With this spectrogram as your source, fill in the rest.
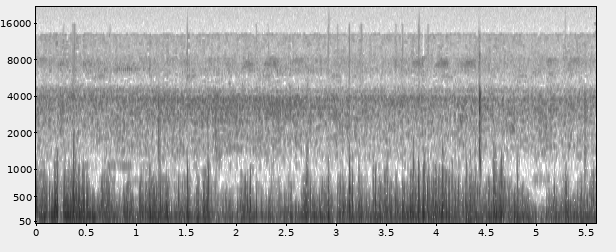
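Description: Wind buffets loudly across open countryside.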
